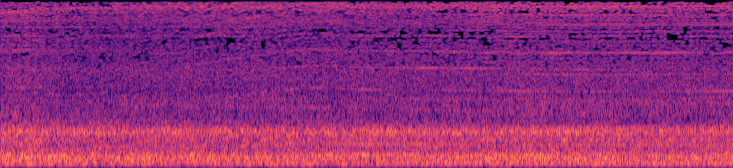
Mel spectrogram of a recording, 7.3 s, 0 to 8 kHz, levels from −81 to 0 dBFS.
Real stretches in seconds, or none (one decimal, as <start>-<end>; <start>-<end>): 0.0-0.9; 3.5-7.3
